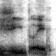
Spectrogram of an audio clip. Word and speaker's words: Ghibli: If we want to pronounce it right, it'd be Ghibli. But anyway, where's the fun in pronouncing things right? – Kiki.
